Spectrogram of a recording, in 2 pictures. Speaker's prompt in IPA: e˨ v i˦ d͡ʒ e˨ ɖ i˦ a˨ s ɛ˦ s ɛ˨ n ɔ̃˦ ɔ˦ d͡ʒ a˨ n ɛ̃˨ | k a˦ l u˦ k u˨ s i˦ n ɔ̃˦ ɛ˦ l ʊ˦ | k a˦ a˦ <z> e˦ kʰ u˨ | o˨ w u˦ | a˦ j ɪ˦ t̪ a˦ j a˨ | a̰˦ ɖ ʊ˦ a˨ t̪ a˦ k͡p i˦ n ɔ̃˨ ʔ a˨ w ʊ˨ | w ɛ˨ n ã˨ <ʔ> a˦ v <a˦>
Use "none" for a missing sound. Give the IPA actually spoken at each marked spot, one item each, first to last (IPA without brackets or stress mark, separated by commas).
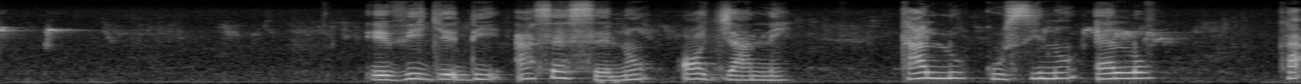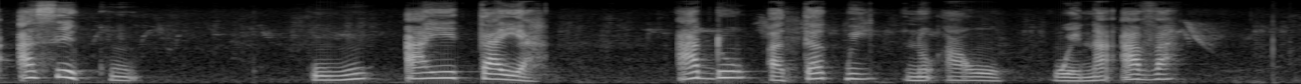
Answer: s, ʔ, a˦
